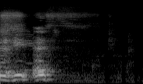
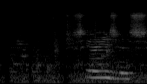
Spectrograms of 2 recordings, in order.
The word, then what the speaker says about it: Xbox Series S: Série S. Series S, c'est comme ça que moi je... C'est comme ça que Microsoft le prononce. C'est une série, donc il n'y a pas de S à la fin.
